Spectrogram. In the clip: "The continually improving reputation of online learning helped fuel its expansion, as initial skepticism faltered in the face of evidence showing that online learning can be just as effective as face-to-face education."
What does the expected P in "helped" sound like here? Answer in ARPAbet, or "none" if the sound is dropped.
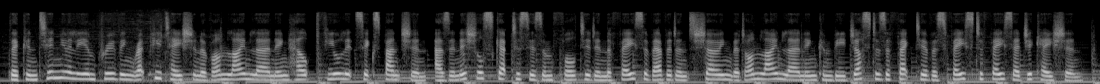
P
